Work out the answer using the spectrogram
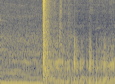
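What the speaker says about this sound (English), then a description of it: "It was a wheel spin." A four-wheel-drive car does a wheel spin, its engine holding a steady loud drone and then climbing in a sharp rev with a burst of scrabbling noise, close by and alone.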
